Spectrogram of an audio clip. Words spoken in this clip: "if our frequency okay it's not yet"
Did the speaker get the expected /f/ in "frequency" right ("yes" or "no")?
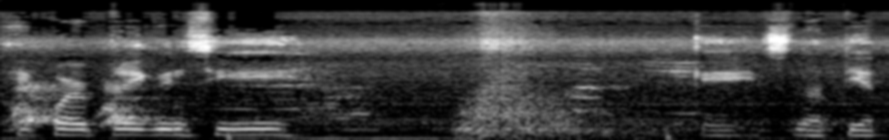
no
